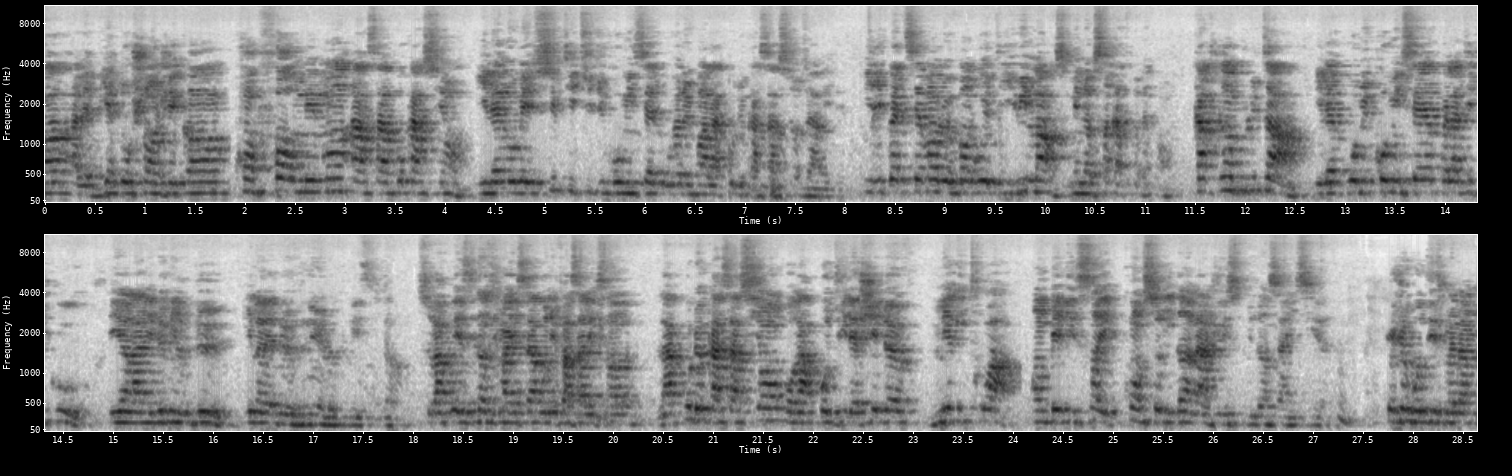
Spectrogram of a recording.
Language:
French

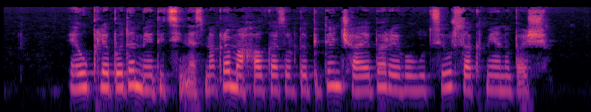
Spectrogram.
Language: Georgian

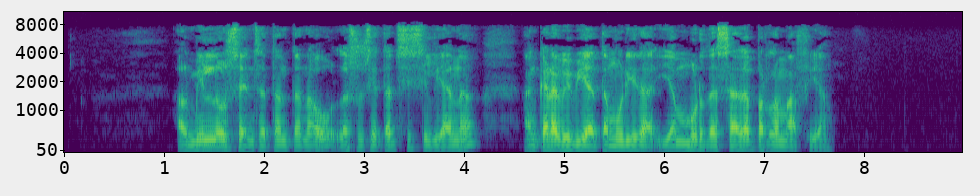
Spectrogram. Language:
Catalan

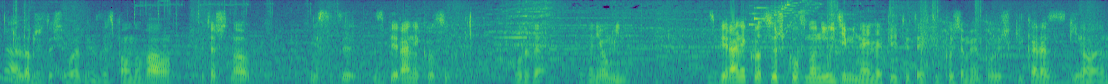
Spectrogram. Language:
Polish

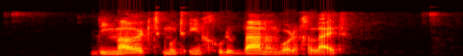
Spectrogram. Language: Dutch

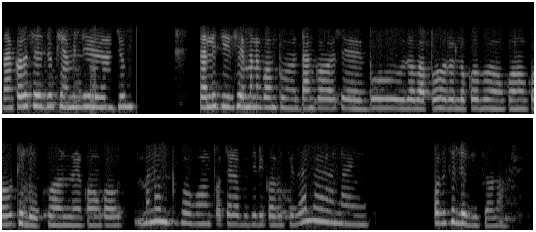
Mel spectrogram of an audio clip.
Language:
Odia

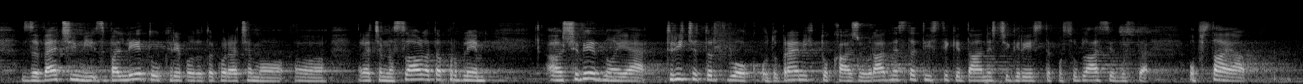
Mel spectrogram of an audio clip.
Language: Slovenian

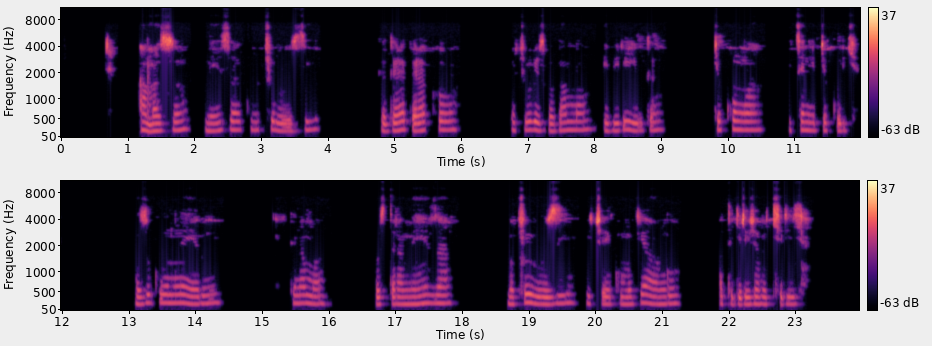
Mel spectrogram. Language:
Kinyarwanda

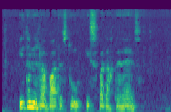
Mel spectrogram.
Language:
Greek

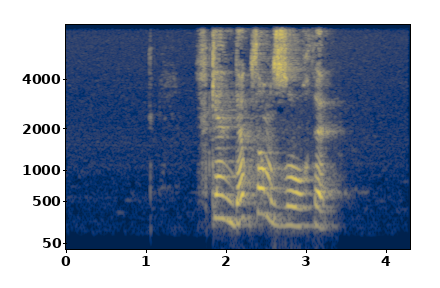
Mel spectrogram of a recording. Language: Kabyle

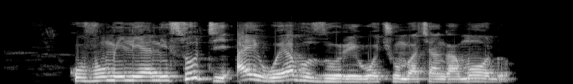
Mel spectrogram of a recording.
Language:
Taita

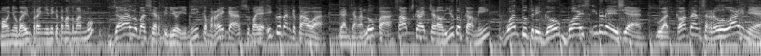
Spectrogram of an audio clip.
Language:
Indonesian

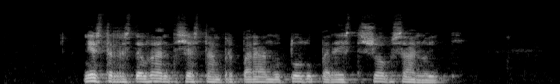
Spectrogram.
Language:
Galician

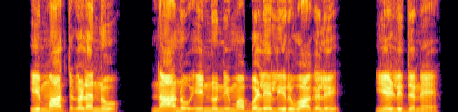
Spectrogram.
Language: Kannada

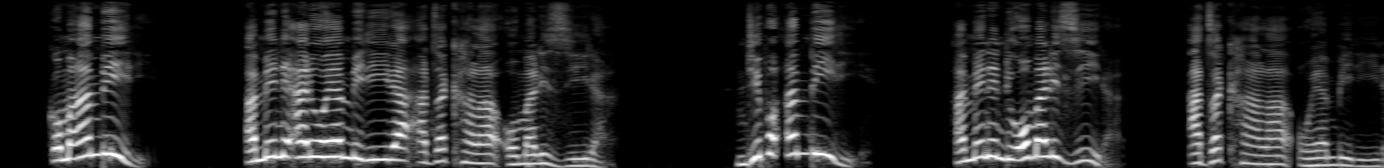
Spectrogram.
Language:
Nyanja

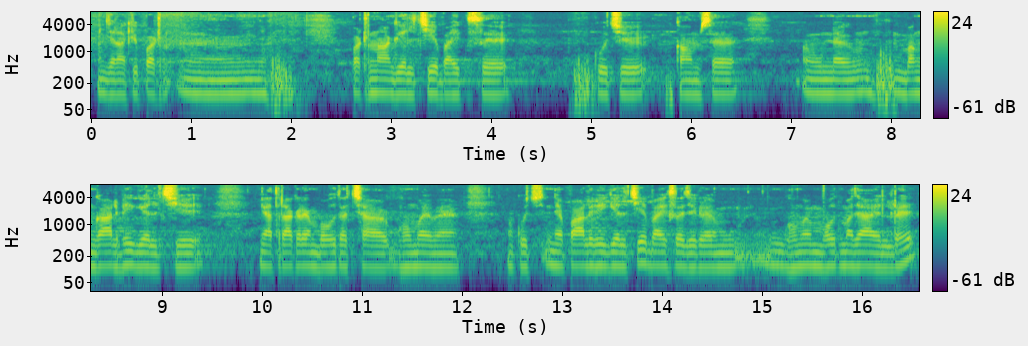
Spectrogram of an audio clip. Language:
Maithili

